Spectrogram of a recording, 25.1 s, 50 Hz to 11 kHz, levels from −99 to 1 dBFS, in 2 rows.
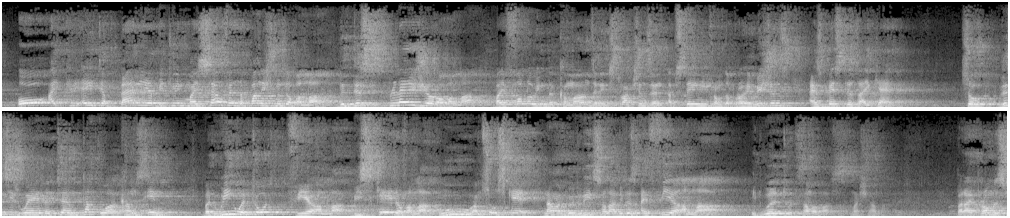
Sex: male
